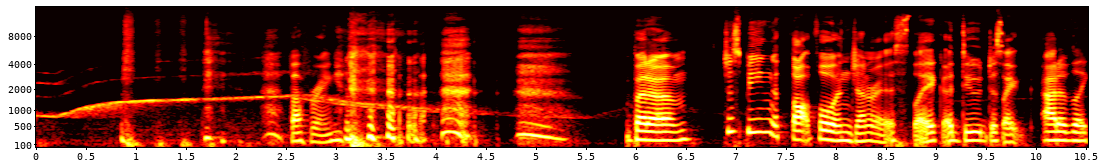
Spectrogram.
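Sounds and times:
emergency vehicle siren wailing: 0:00.0 - 0:06.7
speech: 0:02.6 - 0:04.4, 0:06.0 - 0:10.5.

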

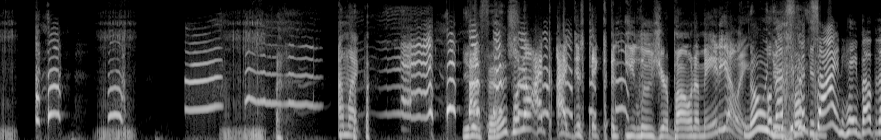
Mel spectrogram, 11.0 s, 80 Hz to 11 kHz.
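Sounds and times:
person imitating a woman snoring: 0:00.0 - 0:00.3, 0:01.2 - 0:01.8, 0:02.6 - 0:04.0
laughter: 0:03.4 - 0:10.3
speech: 0:04.3 - 0:05.2, 0:05.8 - 0:11.0.

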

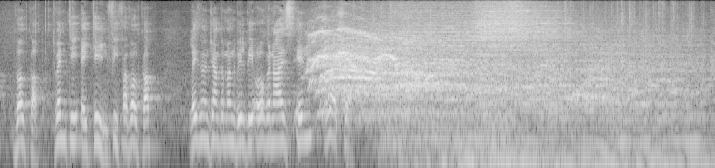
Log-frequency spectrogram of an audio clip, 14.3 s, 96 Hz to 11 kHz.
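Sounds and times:
speech: 0:00.3 - 0:03.2, 0:03.8 - 0:07.2
large crowd screaming and booing: 0:06.1 - 0:14.3
steady brassy trumpet-like tones droning: 0:07.5 - 0:14.3.

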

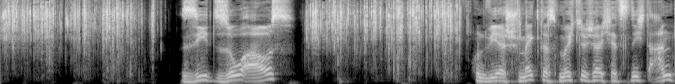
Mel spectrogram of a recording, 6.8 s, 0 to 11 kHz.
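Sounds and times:
crinkling wrapper of a walnut-fig snack bar: 0:00.0 - 0:01.7, 0:03.0 - 0:05.8
speech: 0:01.8 - 0:03.0, 0:04.8 - 0:06.7.

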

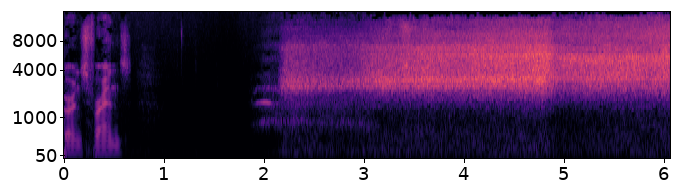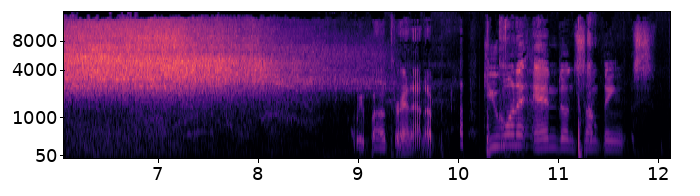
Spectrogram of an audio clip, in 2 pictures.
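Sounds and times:
speech: 0:00.0 - 0:00.9, 0:09.0 - 0:12.1
people hissing into microphones: 0:01.9 - 0:10.0.

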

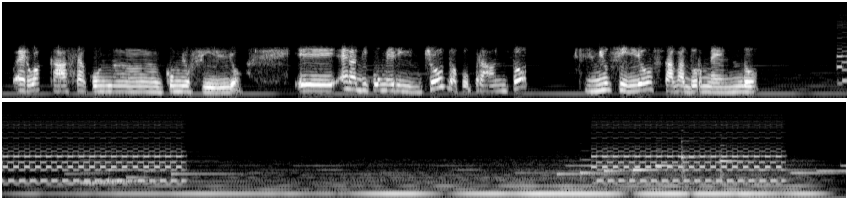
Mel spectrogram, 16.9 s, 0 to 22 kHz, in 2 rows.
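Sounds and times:
speech: 0:00.2 - 0:07.6
telephone ringing in electronic bursts: 0:08.4 - 0:10.3, 0:14.3 - 0:16.4.

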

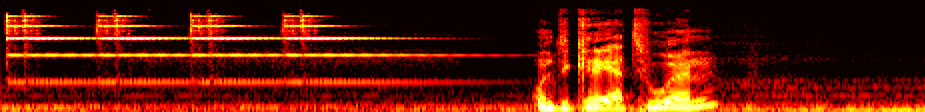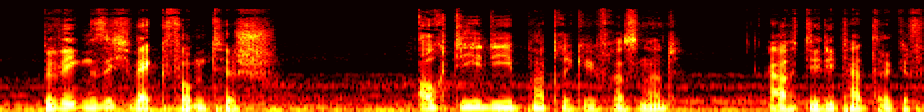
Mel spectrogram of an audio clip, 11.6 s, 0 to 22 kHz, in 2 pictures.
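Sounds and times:
reception bell struck: 0:00.0 - 0:03.4
speech: 0:03.3 - 0:04.6, 0:06.0 - 0:07.5, 0:08.4 - 0:11.5.

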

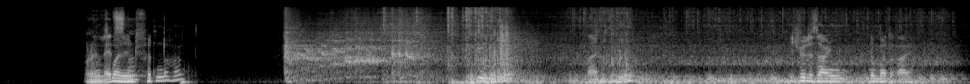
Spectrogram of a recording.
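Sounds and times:
speech: 0:00.8 - 0:02.0, 0:05.9 - 0:06.5, 0:07.9 - 0:09.4
car engine starting and revving: 0:02.8 - 0:09.7.

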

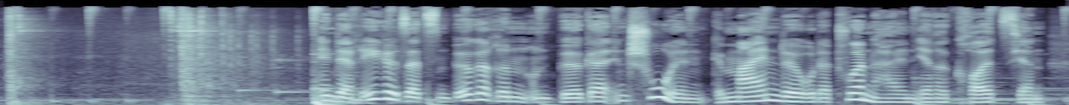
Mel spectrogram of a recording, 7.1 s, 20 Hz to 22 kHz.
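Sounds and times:
door opening with a clunk of the latch: 0:00.0 - 0:00.4, 0:01.1 - 0:02.3
speech: 0:02.2 - 0:07.1.

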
